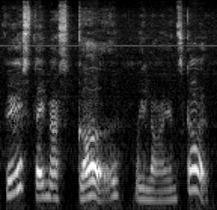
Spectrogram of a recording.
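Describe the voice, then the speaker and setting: A woman's voice: mid-range voice, very animated, warm tone, husky, dry recording, muffled recording, exaggerated voice. Woman playing a theatrical, know-it-all monkey. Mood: instructing. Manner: deliberate, dramatic, lecturing. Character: knowing, theatrical male monkey teacher.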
